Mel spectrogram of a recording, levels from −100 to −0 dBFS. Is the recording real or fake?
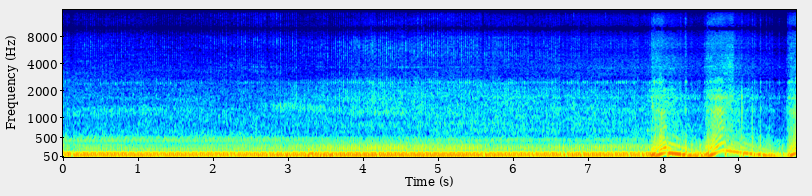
real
